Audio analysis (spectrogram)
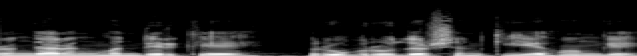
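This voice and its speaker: A man with a Gujarati accent, medium pitch and fairly even intonation, against a quiet background. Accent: Gujarati-accented Hindi. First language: Gujarati (speaking Hindi). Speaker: eye surgeon narrating a devotional travel video. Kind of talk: scripted narration. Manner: formal.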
